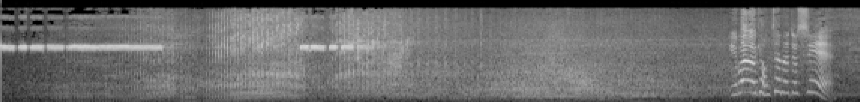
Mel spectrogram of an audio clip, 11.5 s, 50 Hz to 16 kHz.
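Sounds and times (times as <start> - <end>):
high whistle-like tone: 0.0 - 2.5, 3.9 - 5.1
dense city traffic jam rumbling: 0.0 - 11.4
car engines revving and idling in a traffic jam: 0.6 - 9.7
speech: 9.8 - 11.2.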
